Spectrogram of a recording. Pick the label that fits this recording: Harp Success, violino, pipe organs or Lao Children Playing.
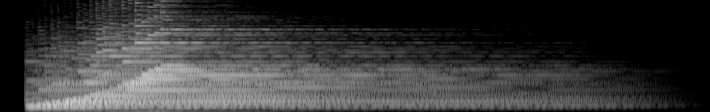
Harp Success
